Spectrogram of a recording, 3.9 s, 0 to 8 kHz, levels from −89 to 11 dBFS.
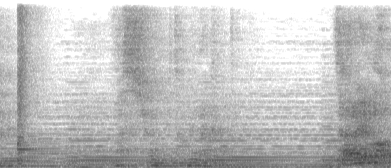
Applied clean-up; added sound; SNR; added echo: none; Snare drum; 11 dB; reverberation time 1.2 s.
